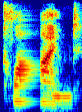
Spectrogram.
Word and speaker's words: climbed: was we okay so this word is climb climbed with a i long eye sound climbed okay climbed good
